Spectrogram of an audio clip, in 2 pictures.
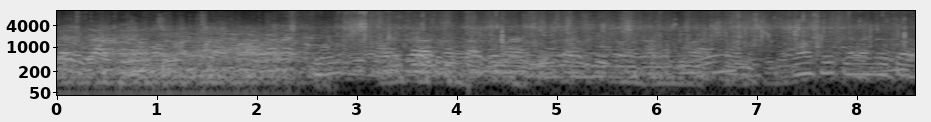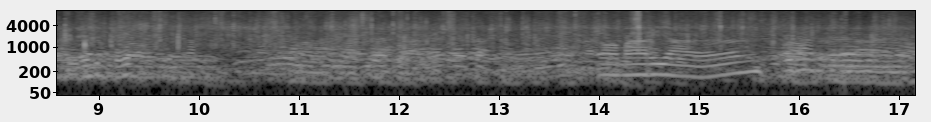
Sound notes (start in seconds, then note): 3.1 leaves rustling; 14.2 foreign language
